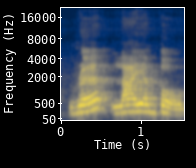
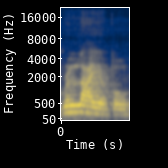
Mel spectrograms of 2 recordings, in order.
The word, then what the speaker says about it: reliable: issues with reliable because they also have this extra little syllable there which is liar so i go reliable reliable reliable reliable and if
